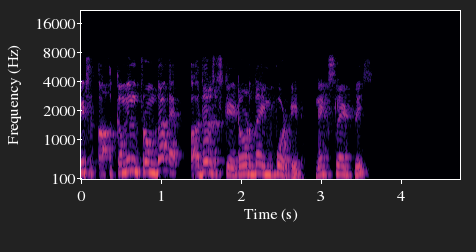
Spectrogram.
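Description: A young man speaks calmly through an online call microphone.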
